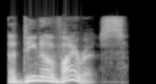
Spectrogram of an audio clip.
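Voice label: "adenovirus", British English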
